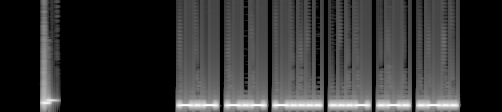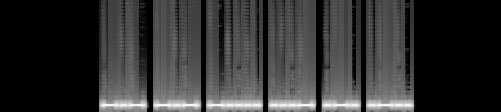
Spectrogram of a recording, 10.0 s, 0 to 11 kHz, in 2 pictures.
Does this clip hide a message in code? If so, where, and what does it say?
Yes: Morse code from 1.8 to 9.1 s, heard as a keyed tone, about 28 wpm, 700 Hz. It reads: KK6VRL KK6VRL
